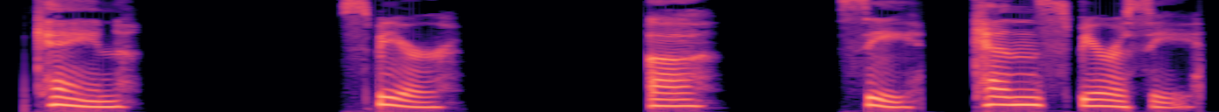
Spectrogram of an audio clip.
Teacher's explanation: Focus on spear and soften a see.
